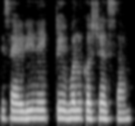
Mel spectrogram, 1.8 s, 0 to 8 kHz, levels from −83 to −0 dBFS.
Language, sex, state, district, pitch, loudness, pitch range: Konkani, female, Goa, North and South Goa, 190 Hz, -18 LUFS, 180-195 Hz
